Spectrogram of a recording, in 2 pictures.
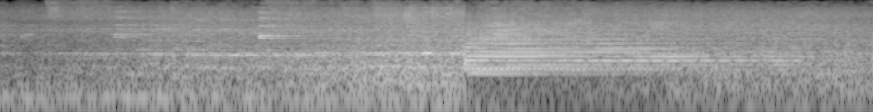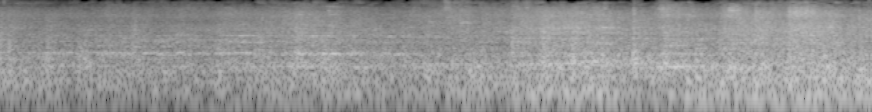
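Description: Freight train of four diesel locomotives passing close, engines rumbling, with the lead unit's horn sounding once for about a second and a half about two seconds in. Then double-stack intermodal cars roll by with clickety-clack of wheels over rail joints, growing louder near the end.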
